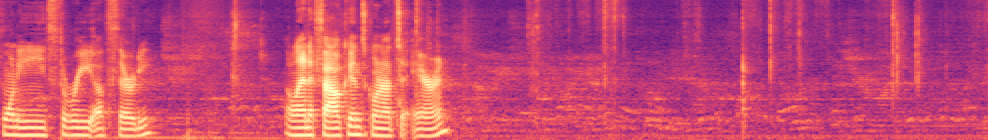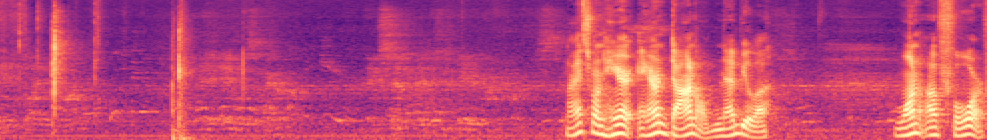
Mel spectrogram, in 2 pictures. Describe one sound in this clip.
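Trading cards are shuffled and handled.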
